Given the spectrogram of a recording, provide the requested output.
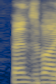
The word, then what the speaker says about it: Benzema: also ben's how to say it benzer beanie benzema yeah yeah who um he's got the two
